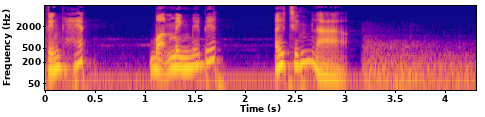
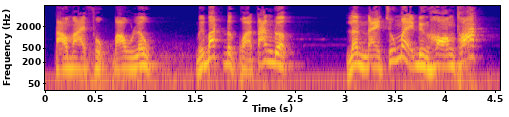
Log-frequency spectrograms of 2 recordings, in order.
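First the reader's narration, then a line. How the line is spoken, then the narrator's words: Shouted. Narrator (Vietnamese): Người nọ hét lên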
